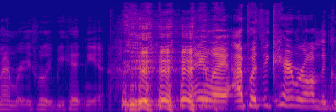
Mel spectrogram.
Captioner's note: laughs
